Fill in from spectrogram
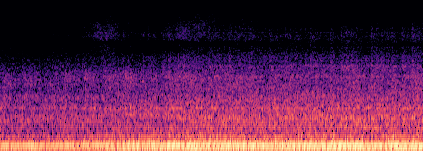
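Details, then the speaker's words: Car idling with a light, uneven tinny rattle from a loose exhaust heat shield plate underneath; an earlier fix bending it with metal failed, so welding it is planned. "it's underneath it's the exhaust plate I want to show you where it's where I live from"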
